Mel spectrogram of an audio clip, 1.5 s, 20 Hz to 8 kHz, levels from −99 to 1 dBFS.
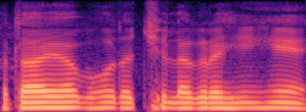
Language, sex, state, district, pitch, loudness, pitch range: Hindi, male, Uttar Pradesh, Varanasi, 145 Hz, -16 LUFS, 140-145 Hz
